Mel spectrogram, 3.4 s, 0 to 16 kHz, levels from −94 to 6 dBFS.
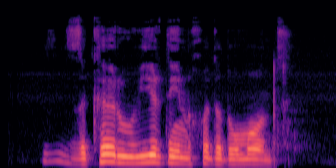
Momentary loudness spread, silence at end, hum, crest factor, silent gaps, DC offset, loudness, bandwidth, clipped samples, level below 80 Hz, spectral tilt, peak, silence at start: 12 LU; 0.65 s; none; 16 dB; none; under 0.1%; -25 LUFS; 10 kHz; under 0.1%; -72 dBFS; -8 dB/octave; -10 dBFS; 0.45 s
